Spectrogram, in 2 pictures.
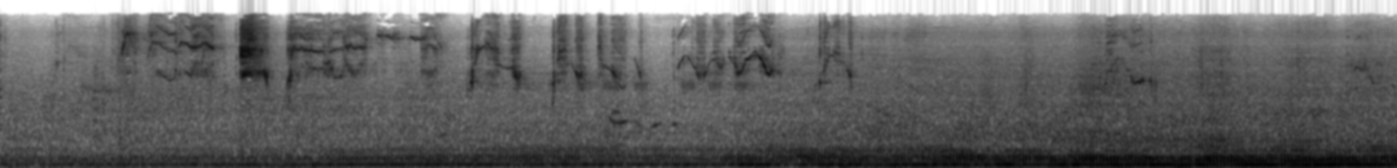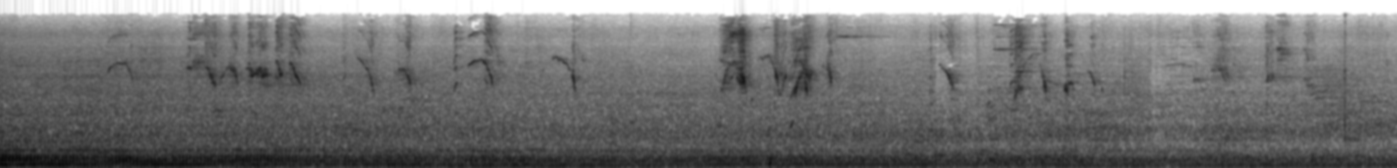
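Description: Small birds chirping in quick, high twittering runs that come in clusters: over the first several seconds, again in the middle, and about three quarters through. Beneath them runs a low steady hum that swells and then fades midway.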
